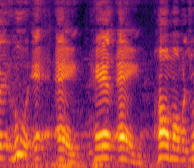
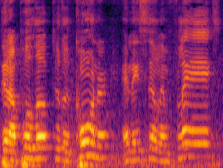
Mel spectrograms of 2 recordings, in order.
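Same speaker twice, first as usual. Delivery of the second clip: ordinary talk, nothing marked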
